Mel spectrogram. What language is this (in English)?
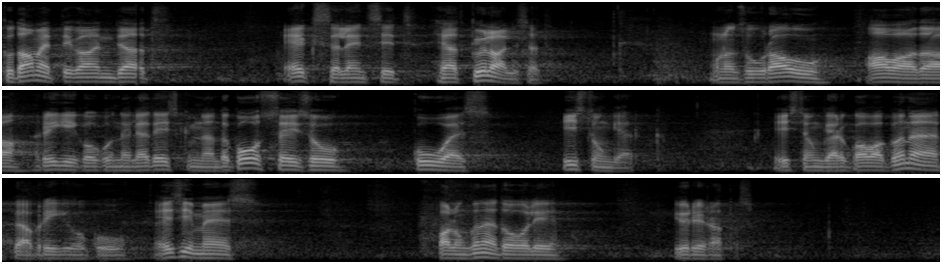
Estonian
